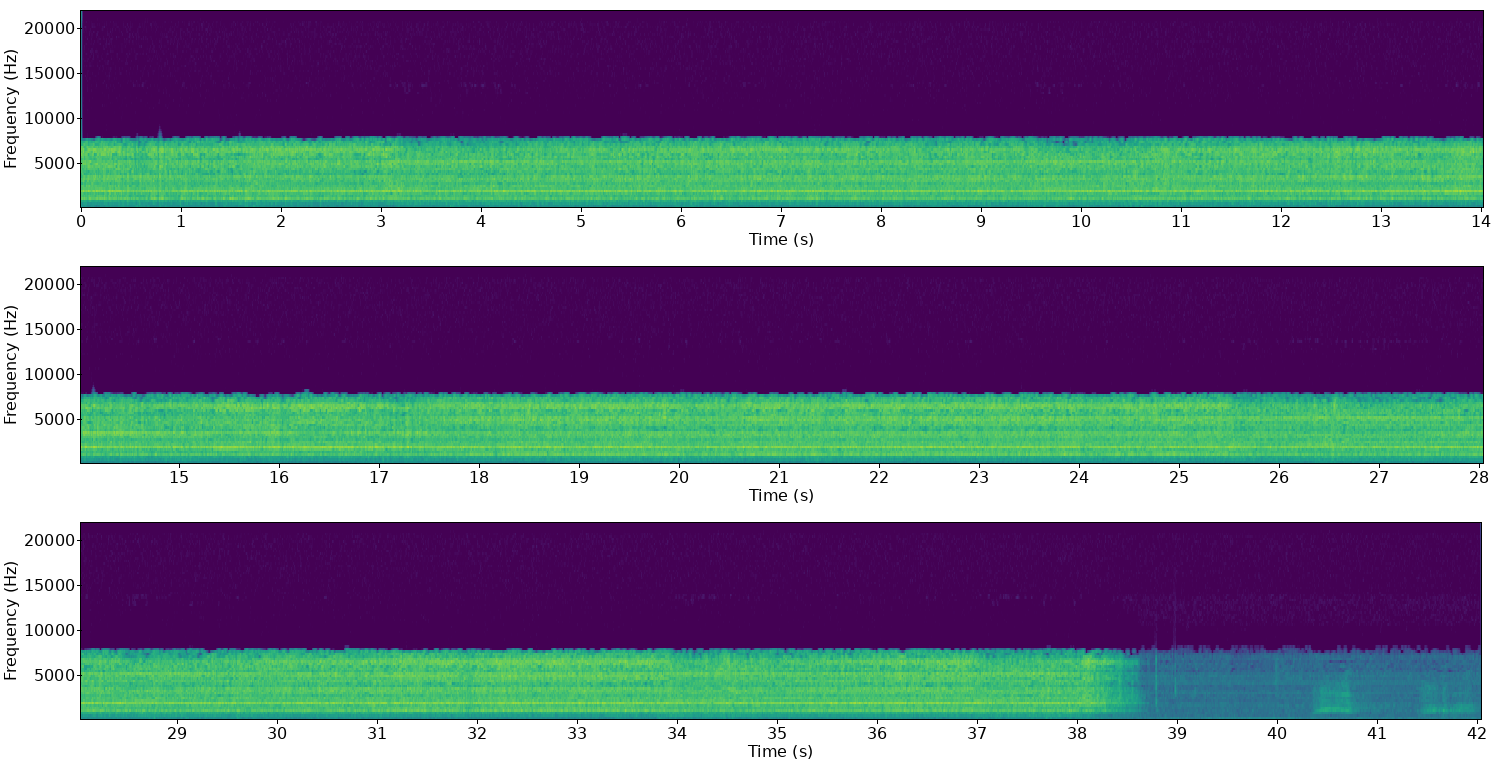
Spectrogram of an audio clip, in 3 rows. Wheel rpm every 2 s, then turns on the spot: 160, 160, 160, 160, 160, 160, 160, 160, 160, 160, 160, 160, 160, 160, 160, 160, 160, 160, 160, 20, 0.
none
